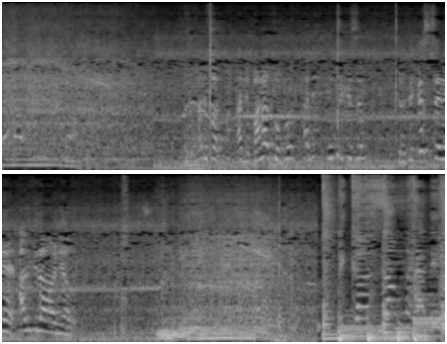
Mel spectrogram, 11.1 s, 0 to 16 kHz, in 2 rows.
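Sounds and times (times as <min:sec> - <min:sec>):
car engine humming: 0:00.0 - 0:10.8.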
